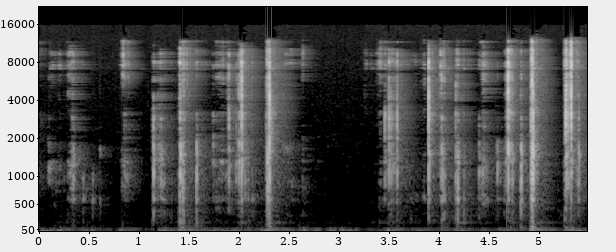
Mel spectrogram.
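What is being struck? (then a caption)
Small glass light bulb in a plastic candle holder. A small hollow orange glass C7 bulb, screwed into a plastic candle and held in the fingers, is tapped and scratched with long painted nails. Crisp, bright clicks and scratchy rustles come in two busy bursts separated by a brief pause near the middle. Each tap stops almost instantly with no ring.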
